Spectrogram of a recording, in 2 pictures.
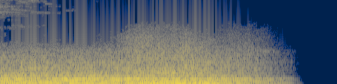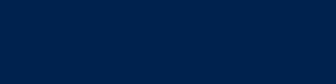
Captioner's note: dramatic sound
